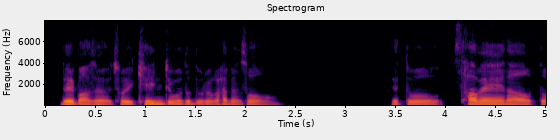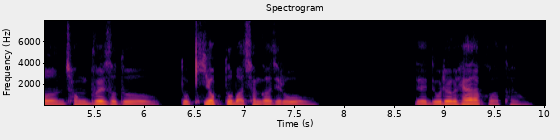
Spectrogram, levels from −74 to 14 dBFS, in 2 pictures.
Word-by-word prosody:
네 140 -1 +8
맞아요. 120 -2 +1
저희 130 +4 +1
개인적으로도 160 +1 +2
노력을 125 0 -2
하면서 120 -7 -3 1.1
근데 130 - -4
또 130 -2 0
사회나 175 -3 +4
어떤 120 -2 -2
정부에서도 120 -3 -3 0.2
또 135 - -4
기업도 165 +7 0
마찬가지로 115 -5 -4 1.0
네 120 -1 -4
노력을 130 +4 +1
해야 165 - +2
할 180 -2 -1
것 105 - -12
같아요. 95 -4 -18
125 Hz, 305 characters per minute, -21 LUFS, 115-140 Hz, 1.1 s, 네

